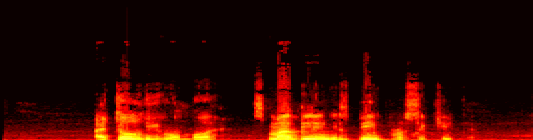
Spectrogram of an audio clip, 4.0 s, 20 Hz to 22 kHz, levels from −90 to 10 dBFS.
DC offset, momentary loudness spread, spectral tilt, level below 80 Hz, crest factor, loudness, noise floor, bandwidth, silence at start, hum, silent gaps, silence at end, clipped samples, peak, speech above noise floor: under 0.1%; 18 LU; -7 dB/octave; -40 dBFS; 16 dB; -14 LUFS; -53 dBFS; 9.2 kHz; 0.7 s; none; none; 0.65 s; under 0.1%; 0 dBFS; 39 dB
